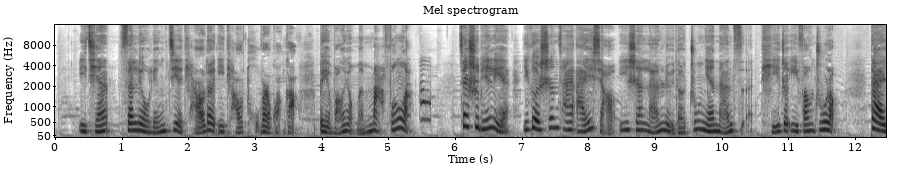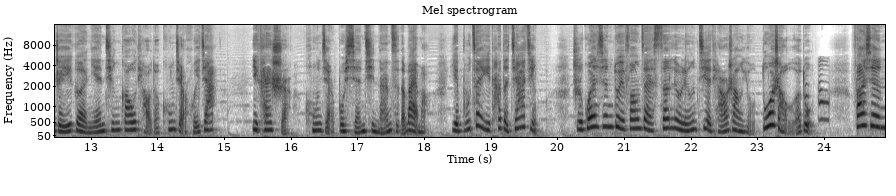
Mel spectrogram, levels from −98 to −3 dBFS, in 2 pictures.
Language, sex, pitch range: Chinese, female, 195-275 Hz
